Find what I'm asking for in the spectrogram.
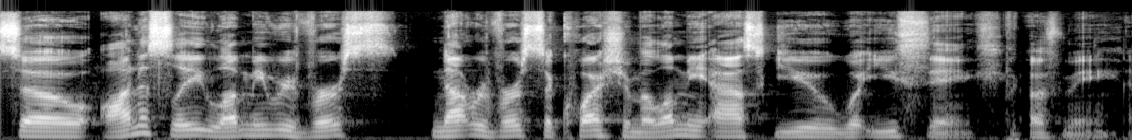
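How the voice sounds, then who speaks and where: A man with an American accent has an ordinary speaking voice, with medium pitch and ordinary pitch variation. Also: moderate pace. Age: young. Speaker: podcast co-host and videographer. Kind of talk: casual chat.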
